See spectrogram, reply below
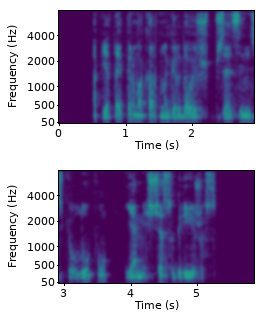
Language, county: Lithuanian, Marijampolė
